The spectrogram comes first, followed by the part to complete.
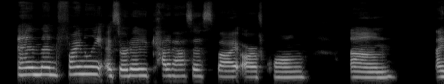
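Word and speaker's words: Katabasis: And then finally, I started Catapassis by RF Kuang. Um, I know there's some controversy on how to pronounce it, but the author says you can say it like that, so I'm going to say it like that.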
